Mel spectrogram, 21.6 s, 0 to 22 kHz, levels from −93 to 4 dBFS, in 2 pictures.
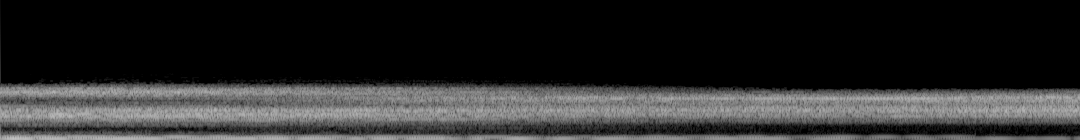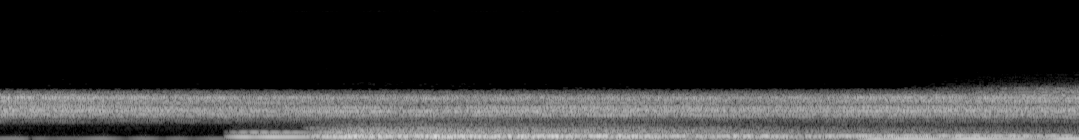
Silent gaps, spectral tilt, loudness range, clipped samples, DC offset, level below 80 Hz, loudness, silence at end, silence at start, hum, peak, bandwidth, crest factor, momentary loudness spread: none; -14 dB/octave; 8 LU; under 0.1%; under 0.1%; -34 dBFS; -26 LUFS; 0 s; 0 s; none; -8 dBFS; 1.9 kHz; 18 dB; 9 LU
